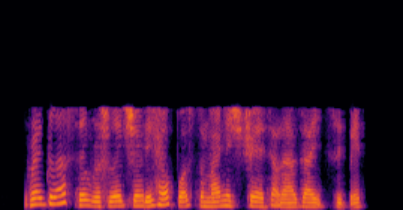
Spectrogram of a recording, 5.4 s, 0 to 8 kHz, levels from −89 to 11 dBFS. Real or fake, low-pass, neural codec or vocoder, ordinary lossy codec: fake; 7.2 kHz; codec, 16 kHz, 1 kbps, FunCodec, trained on Chinese and English, 50 frames a second; AAC, 16 kbps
